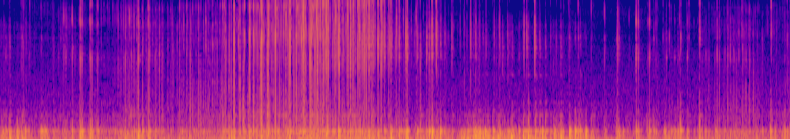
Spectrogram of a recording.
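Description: Long acrylic nails on both hands scratch a bare, hollow, fist-sized spherical steel wire-mesh microphone grille. The result is a dense, continuous scratching with a heavy low rumble. Rapid crackly strokes throughout swell into bright, hissy bursts near the middle.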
